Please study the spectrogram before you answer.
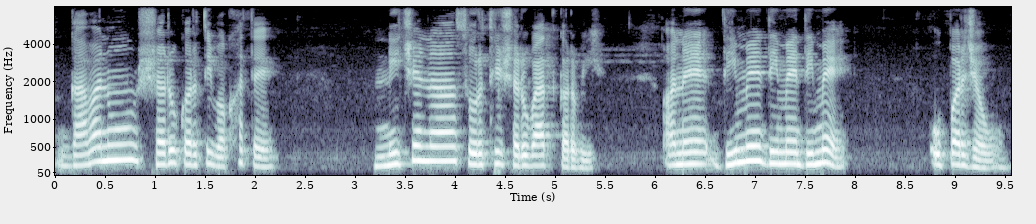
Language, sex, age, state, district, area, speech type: Gujarati, female, 45-60, Gujarat, Anand, urban, spontaneous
